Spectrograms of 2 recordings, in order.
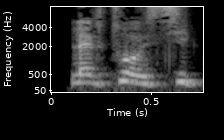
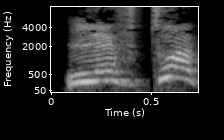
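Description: First: Higher, firm command to stand; first order. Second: Higher and louder furious yell; yelled order. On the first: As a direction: tell him to get up with contempt. Mark ordering Gray up. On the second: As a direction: scream it at him, losing control. Mark repeating order, enraged. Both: Acted.

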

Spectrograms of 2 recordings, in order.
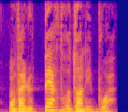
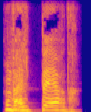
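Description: First: Said in the usual way. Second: Sudden panicked cry. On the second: Acted. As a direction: blurt it out in a panic. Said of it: "Je panique".

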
